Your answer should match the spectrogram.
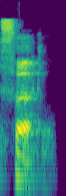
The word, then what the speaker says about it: FRTOL: getting a a license the radio license or fertile as we pronounce this to make it easy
